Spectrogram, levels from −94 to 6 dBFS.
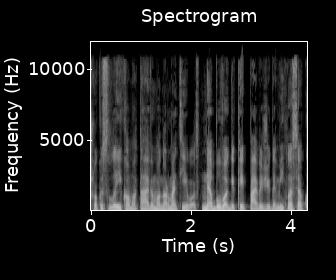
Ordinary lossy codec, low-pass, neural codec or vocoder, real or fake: AAC, 48 kbps; 10.8 kHz; none; real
